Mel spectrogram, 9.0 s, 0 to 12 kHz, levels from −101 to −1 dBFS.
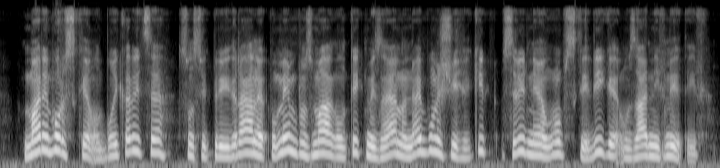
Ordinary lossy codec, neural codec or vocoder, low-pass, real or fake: Opus, 32 kbps; autoencoder, 22.05 kHz, a latent of 192 numbers a frame, VITS, trained on many speakers; 9.9 kHz; fake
